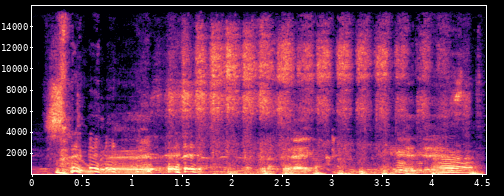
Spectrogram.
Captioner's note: laughing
